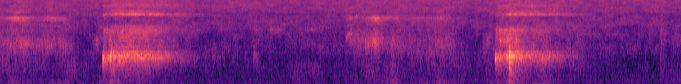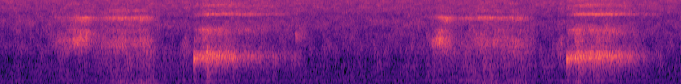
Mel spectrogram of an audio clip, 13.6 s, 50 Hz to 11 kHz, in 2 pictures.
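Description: Soft, airy breaths with brief rasping snores, about 16 breaths a minute, over a faint steady hum. Light snoring during sleep.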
